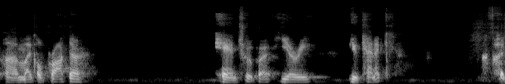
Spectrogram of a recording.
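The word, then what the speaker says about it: Bukhenik: Yes, Trooper Michael Proctor and Trooper Yuri Buchanan. If I said it right. You said it right. Other people have Now, not pronounced on that, Buchanan's name On that correctly.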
